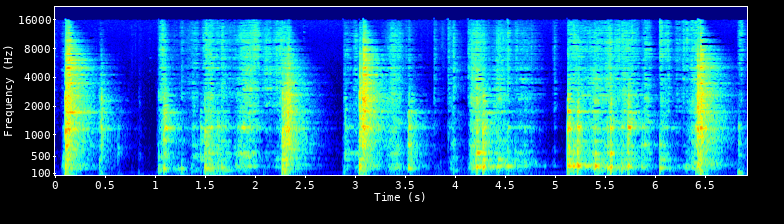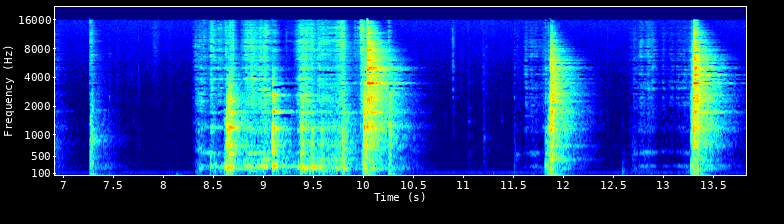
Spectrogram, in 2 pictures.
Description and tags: Toilet Water Tank Cover
Moving the toilet's water tank cover
drain, poop, restroom, washroom, water, WC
